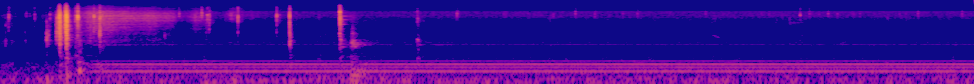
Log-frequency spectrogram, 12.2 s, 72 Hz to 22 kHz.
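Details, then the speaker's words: Engine with white smoke, fuel-rail pump replaced under a month earlier: low steady hum lasting 18 seconds after key-on instead of shutting off; owner suspects fuel pump or fuel pressure, unconfirmed. "You hear that low humming noise? It took 18 seconds for it to go away. That low humming noise was my fuel pump on my fuel rail, and I was looking up the white smoke and it says something to do with fuel pressure."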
